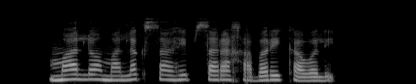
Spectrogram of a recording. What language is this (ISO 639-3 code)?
pus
